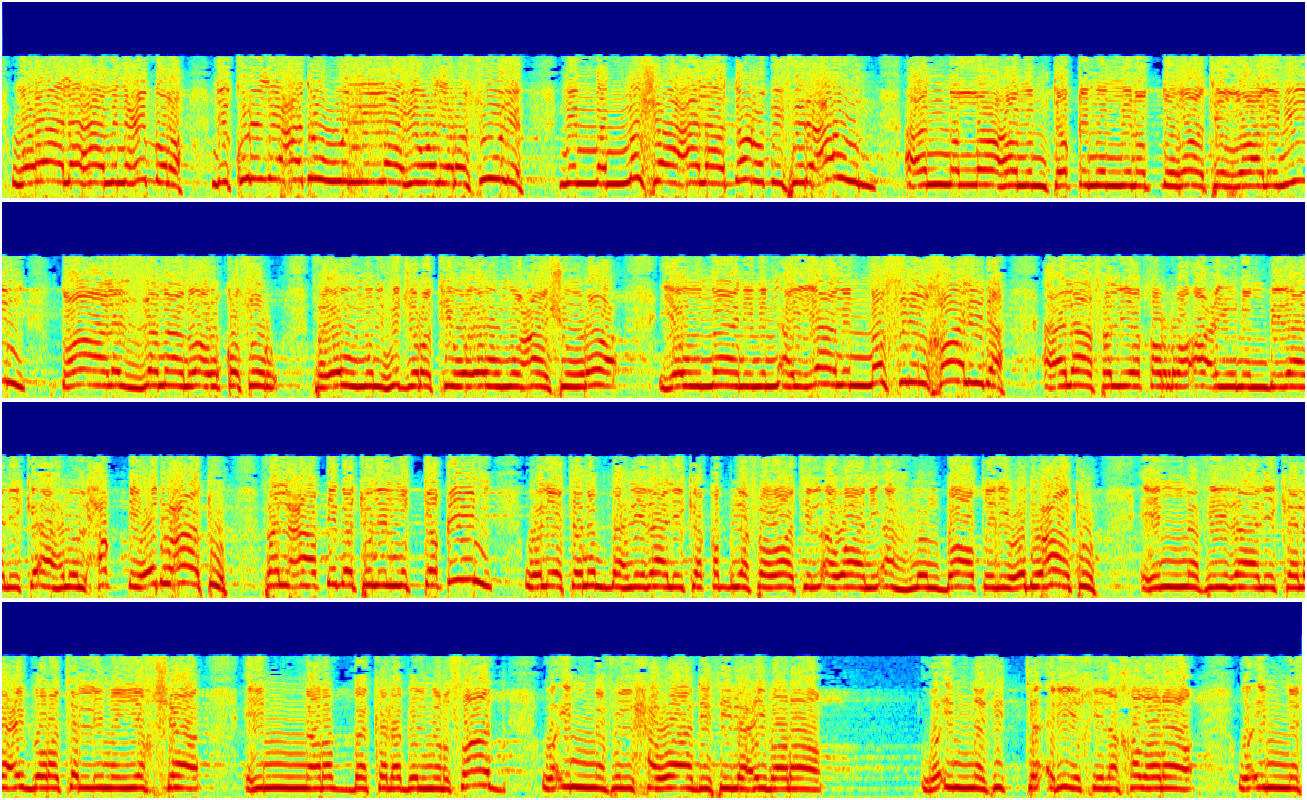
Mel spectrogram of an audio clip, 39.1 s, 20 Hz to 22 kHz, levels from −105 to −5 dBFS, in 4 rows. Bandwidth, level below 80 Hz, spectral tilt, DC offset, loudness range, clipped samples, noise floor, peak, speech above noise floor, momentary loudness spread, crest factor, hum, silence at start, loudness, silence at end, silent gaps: 7.4 kHz; -40 dBFS; -4 dB/octave; 0.6%; 1 LU; under 0.1%; -41 dBFS; -4 dBFS; 29 dB; 4 LU; 10 dB; none; 0 s; -13 LUFS; 0 s; none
